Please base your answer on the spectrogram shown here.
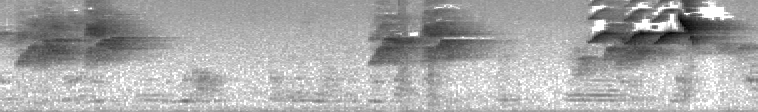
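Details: Song of a locally born double-collared seedeater resuming singing after moult: three brief chattering, twittering phrases spaced a few seconds apart, the last louder and more complex, with a low background hum.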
